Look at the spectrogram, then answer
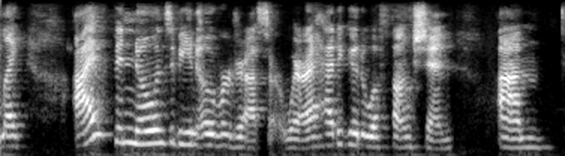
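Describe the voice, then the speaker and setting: A woman with a New Jersey accent at a fairly quick pace. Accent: New Jersey American. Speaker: life coach. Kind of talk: live webinar talk. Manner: fast; animated.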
